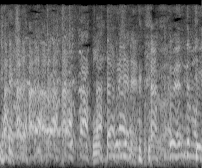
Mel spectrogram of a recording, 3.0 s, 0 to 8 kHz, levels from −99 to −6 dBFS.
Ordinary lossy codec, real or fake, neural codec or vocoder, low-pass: MP3, 64 kbps; fake; vocoder, 44.1 kHz, 128 mel bands every 512 samples, BigVGAN v2; 7.2 kHz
